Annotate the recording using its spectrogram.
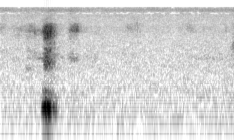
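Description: Near silence: room tone, broken about half a second in by one brief faint breathy snort of stifled laughter.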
